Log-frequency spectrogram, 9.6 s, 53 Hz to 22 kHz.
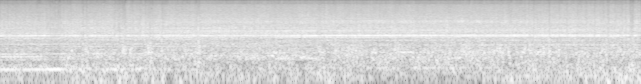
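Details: Restored 1985 Johnson 6 hp outboard (J6RCOB) on lake test run under load; loud steady two-stroke buzz at even pitch, wind over mic, running smoothly.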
